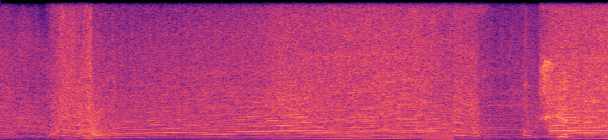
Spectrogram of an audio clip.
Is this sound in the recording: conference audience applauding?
no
